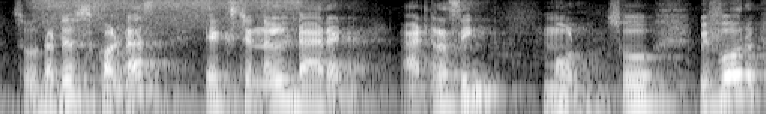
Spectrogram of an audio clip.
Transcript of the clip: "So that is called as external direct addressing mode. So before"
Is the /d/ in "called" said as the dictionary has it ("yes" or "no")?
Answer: yes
